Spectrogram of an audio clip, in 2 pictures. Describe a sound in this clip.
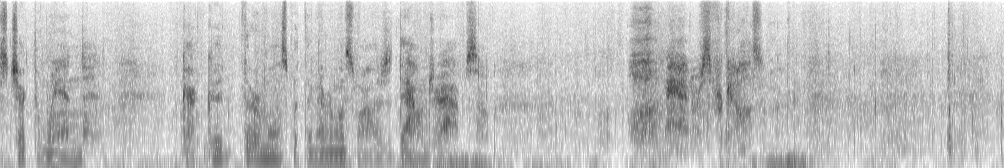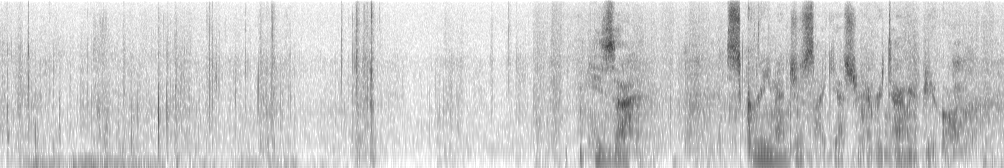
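Footsteps crunch on dry ground and twigs.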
